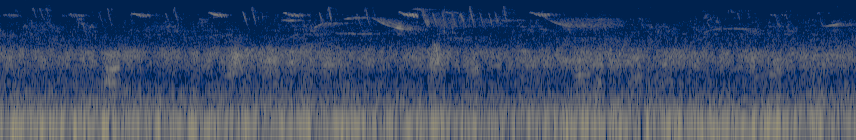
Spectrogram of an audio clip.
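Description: Many birds chirping: a continuous scatter of short, high calls and quick falling notes, over a steady low rumble.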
